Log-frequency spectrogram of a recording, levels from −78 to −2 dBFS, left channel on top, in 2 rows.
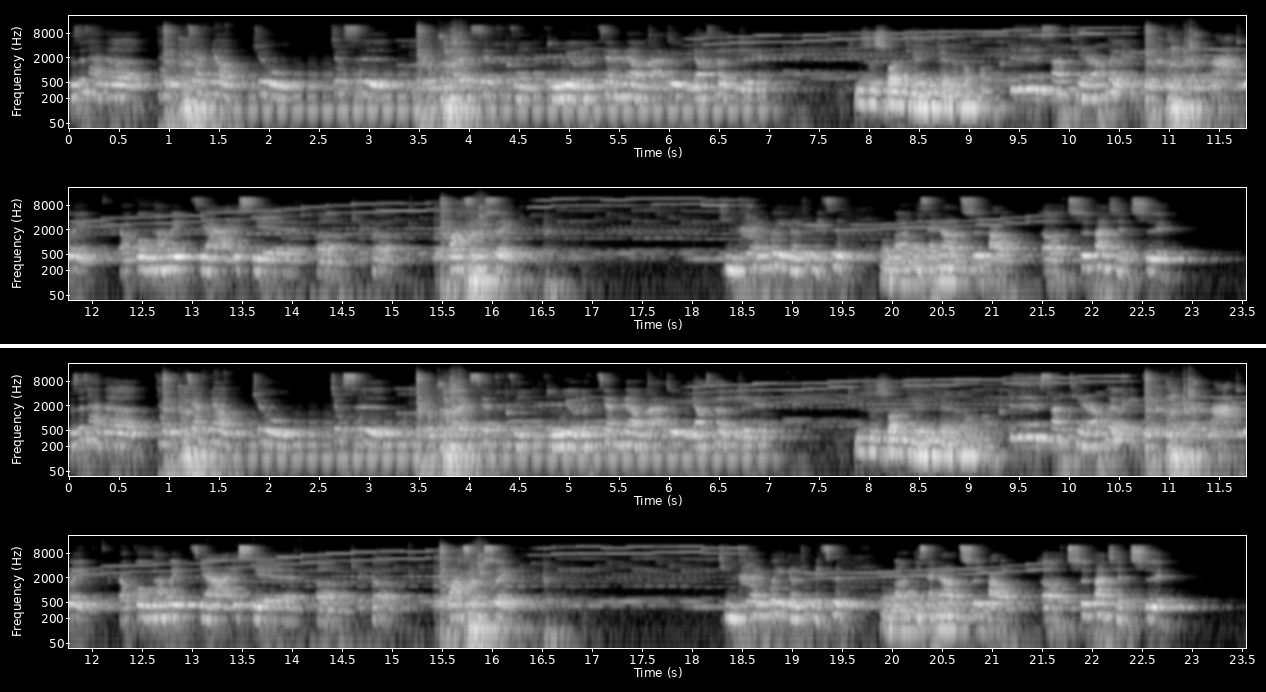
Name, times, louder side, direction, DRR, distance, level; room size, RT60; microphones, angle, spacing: voice 1, 0.0-2.2 2.6-7.0 9.4-12.0 12.3-15.1 15.6-16.2 18.3-19.6 20.0-21.2 21.5-22.7, equal, 60° right, 2 dB, 1.4 m, -21 dB
Drip, 0.9-1.9 3.4-4.4 4.7-4.8 5.8-5.9 6.1-6.4 6.7-6.8 7.2-7.3 7.8-7.9 8.4-8.5 9.2-9.4 10.5-11.7 12.1-12.2 13.5-13.6 14.0-14.1 14.6-14.7 15.2-16.8 18.8-19.1 19.5-19.9, equal, 40° right, 1.7 m, -26 dB
sound 1, 1.5-7.0, right 1 dB, 15° left, 0.9 m, -34 dB
sound 2, 3.7-21.6, right 1 dB, 10° right, 2.7 m, -35 dB
voice 2, 7.8-9.3 19.9-20.9, left 1 dB, 75° left, 2 dB, 1.4 m, -21 dB
7.5 x 4.7 x 3.8 m, 0.90 s
head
